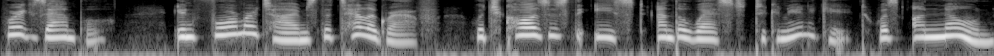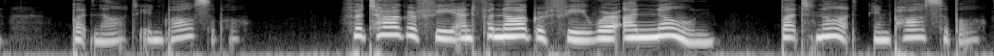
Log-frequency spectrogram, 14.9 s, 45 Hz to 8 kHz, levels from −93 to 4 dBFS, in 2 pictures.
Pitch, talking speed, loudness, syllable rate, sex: 245 Hz, 115 wpm, -17 LUFS, 4.6 syllables/s, female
